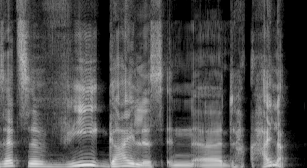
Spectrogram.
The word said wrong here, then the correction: Thailand: Ich kann das auch mal normal aussprechen. In Thailand ist.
